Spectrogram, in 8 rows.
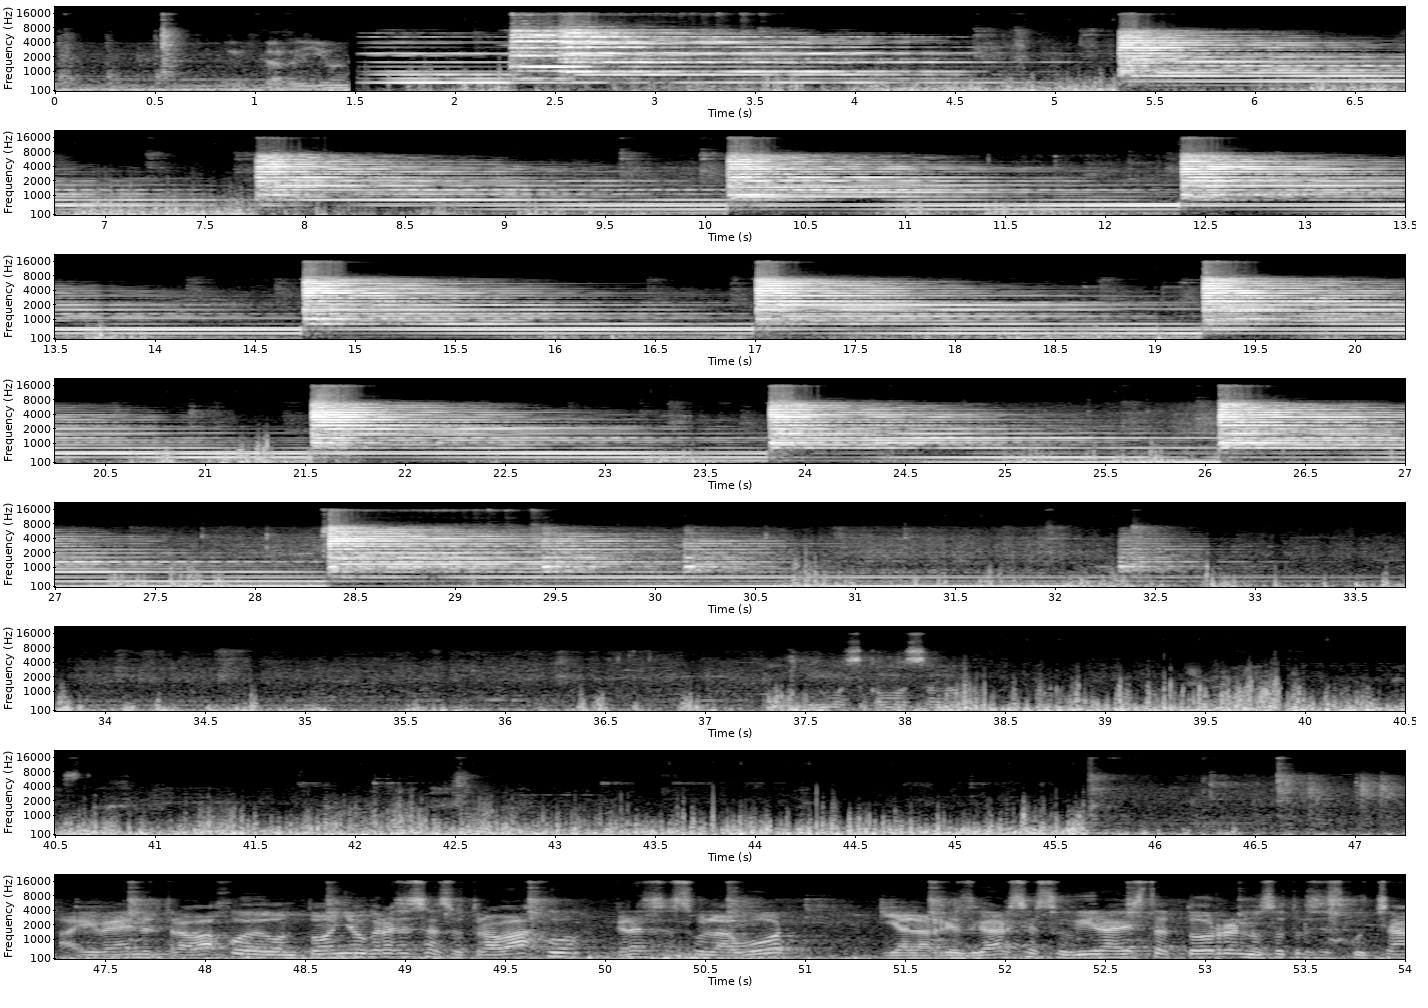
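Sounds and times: church bell strokes: 0:01.5 - 0:35.2.

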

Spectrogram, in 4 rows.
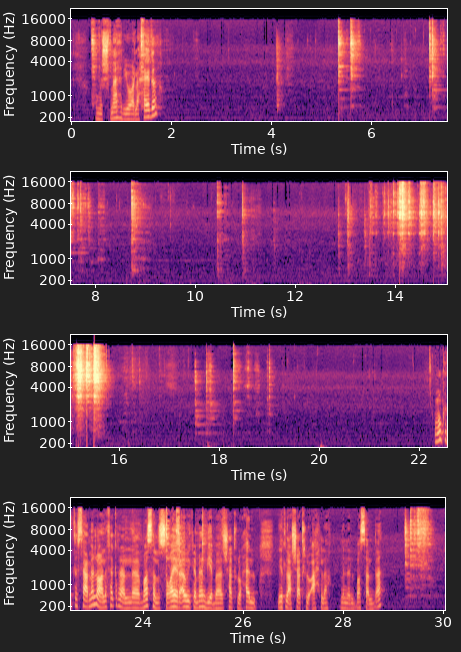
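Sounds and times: metal spoon clinking on pan: 0:05.3 - 0:05.9, 0:07.2 - 0:09.1, 0:17.5 - 0:19.2, 0:29.2 - 0:29.9.

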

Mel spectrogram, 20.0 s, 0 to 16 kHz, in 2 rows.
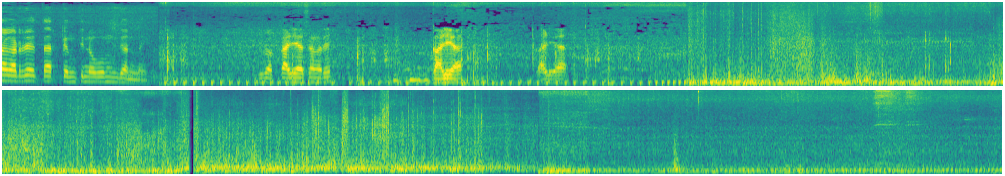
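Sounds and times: motorcycle engine running: 0:01.6 - 0:20.0
wind buffeting microphone: 0:03.4 - 0:15.9.

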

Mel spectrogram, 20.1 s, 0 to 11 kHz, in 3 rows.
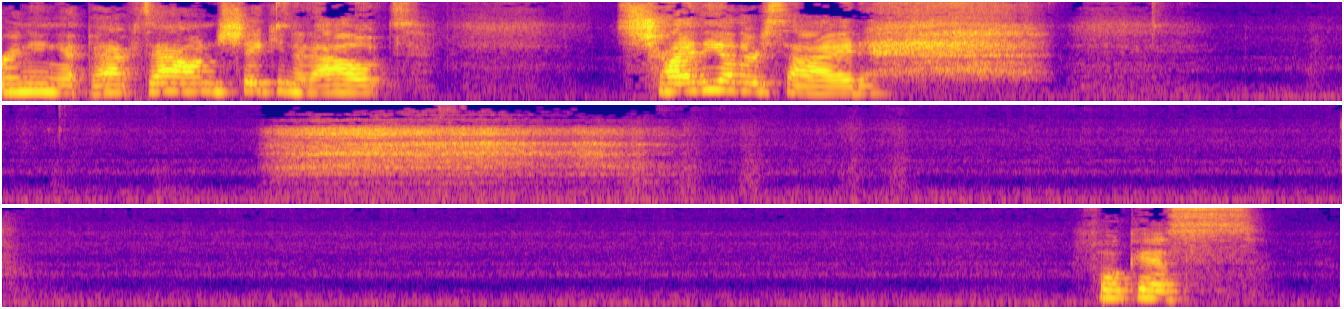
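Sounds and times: low steady hum: 0:00.0 - 0:20.0
person breathing out: 0:08.0 - 0:10.2.

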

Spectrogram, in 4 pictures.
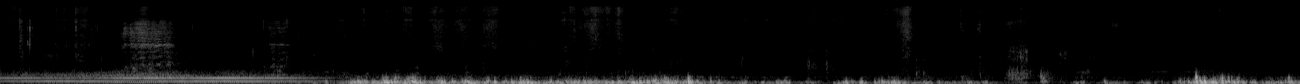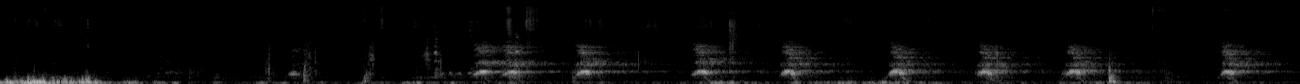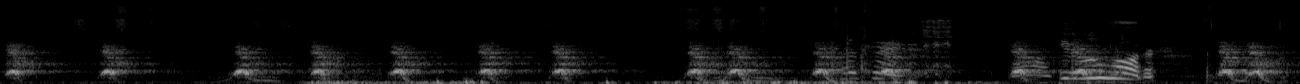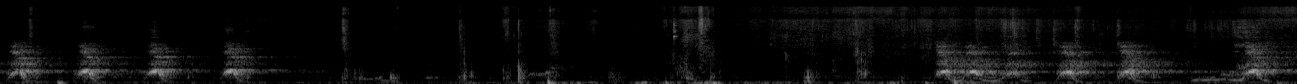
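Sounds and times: dog barking: 0:17.7 - 0:24.1, 0:25.2 - 0:27.4, 0:28.3 - 0:32.1, 0:32.8 - 0:35.2, 0:36.1 - 0:37.0, 0:38.2 - 0:41.9, 0:48.4 - 0:50.8, 0:51.4 - 0:51.9.

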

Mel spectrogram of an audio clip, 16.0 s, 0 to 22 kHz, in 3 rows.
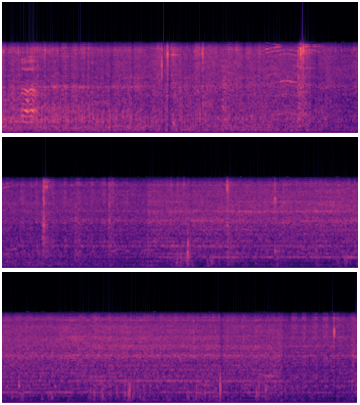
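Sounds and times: cable car running hum: 0:00.0 - 0:16.0.

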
